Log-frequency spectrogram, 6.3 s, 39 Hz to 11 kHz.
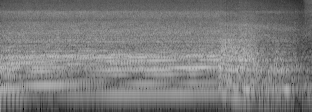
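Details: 1974 Mazda RPU with turbocharged mid-mounted 5.3L LS4 on E85, first dyno pull: engine held at high revs, note ragged and uneven, running badly; traced to a dead, misplaced O2 sensor, later replaced.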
